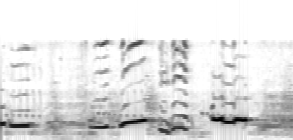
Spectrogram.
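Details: Oriental magpie-robin singing in the morning as a lure to stimulate song: loud whistled notes sliding up and down, a few rapid bursts separated by short pauses, bright and clear.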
